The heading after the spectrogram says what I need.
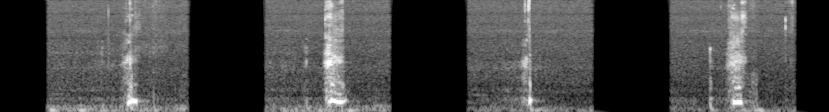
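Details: Four short, sharp, abrupt vocal jerks, each in its own snippet: loud hiccups.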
